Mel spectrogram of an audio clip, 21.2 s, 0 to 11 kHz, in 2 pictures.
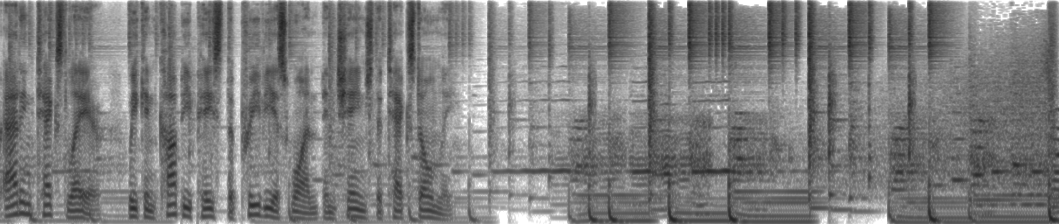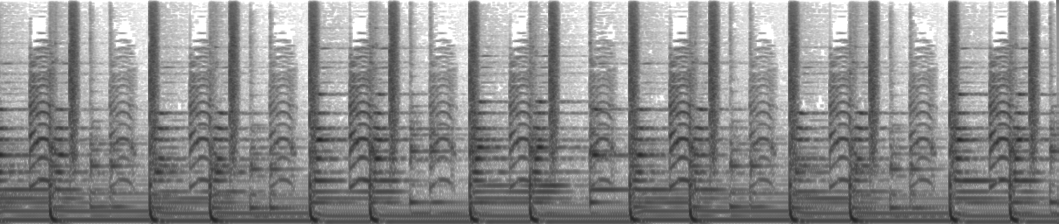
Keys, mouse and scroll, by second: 1.3 ctrl+c, 2.2 click, 4.5 ctrl+v, 6.3 click, 7.9 super+v, 10.3 click, 10.5 ctrl+v, 12.3 click, 13.7 space, 19.6 space, 21.0 click.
